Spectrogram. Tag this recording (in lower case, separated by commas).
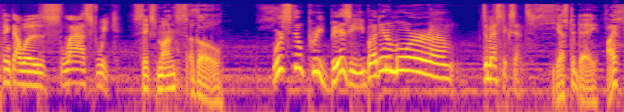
speech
